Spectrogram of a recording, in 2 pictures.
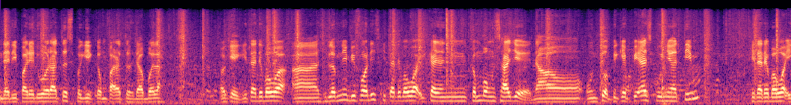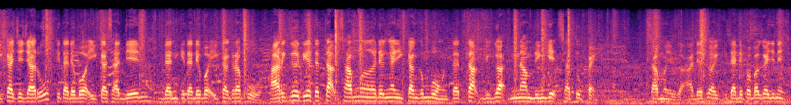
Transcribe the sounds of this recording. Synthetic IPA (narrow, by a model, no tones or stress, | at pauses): daɾipadaduəɾat̪ʊspəɡikəəmpat̪̚ɾat̪ʊsdabəlah | ʔokekit̪adabawaʔəsiləmnĩbifɔdiskit̪aadabawaʔikajnkəmbʊŋsəɦad͡ʒanaunt̪ʊʔ̚pikepiɛspuɲãt̪im | kit̪aadabawaʔikat͡ʃəd͡ʒaɾukit̪adabawaʔikasadɪndankit̪aadabawaʔikaŋkəɾapuharɡadiət̪ət̪ap̚samãdəŋãnikankəmbʊŋt̪ət̪ap̚d͡ʒuɡaʔənãmɾiŋɡɪt̪̚sat̪upɛk̚ | samãd͡ʒuɡa̰ʔa̰das̬uakit̪aadəpəbaɡajd͡ʒənɪs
